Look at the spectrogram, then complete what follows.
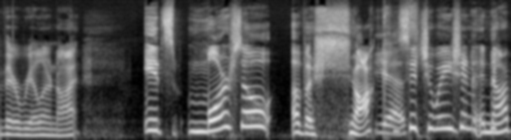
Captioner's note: laughs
